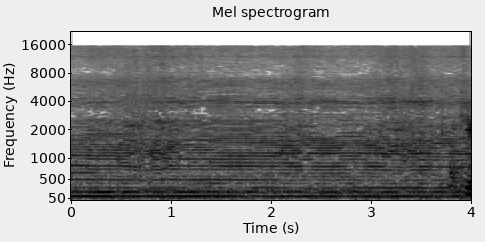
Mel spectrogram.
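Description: Electric hair clippers with a number two guard running with a steady, even hum while cutting hair.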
